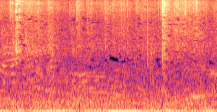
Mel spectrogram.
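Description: Busy restaurant ambience: a steady murmur of background voices, with two short clinks of tableware, one shortly after the start and one near the end.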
